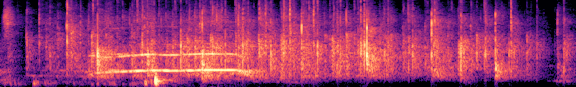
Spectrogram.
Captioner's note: crowd cheering and applauding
